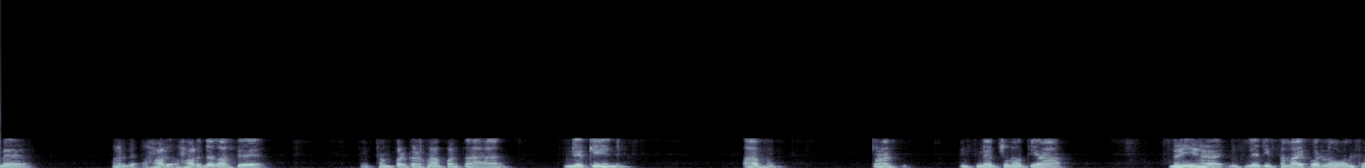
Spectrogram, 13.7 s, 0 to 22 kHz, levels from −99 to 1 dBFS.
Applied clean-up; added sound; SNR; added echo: neural mask model DeepFilterNet 3.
